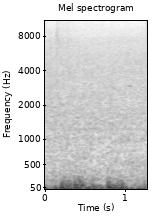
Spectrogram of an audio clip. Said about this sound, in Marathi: ते बघा कसं हवा येते बघा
